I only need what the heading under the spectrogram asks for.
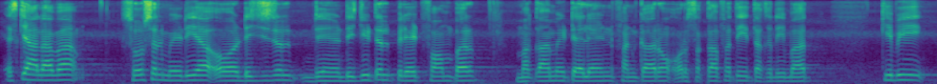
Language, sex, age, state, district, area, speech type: Urdu, male, 18-30, Uttar Pradesh, Saharanpur, urban, spontaneous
